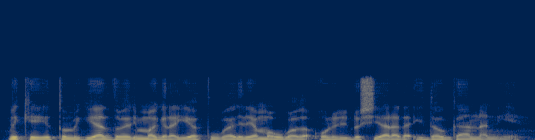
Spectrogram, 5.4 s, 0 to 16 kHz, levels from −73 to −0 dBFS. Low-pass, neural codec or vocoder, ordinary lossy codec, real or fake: 7.2 kHz; codec, 16 kHz, about 1 kbps, DyCAST, with the encoder's durations; Opus, 64 kbps; fake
